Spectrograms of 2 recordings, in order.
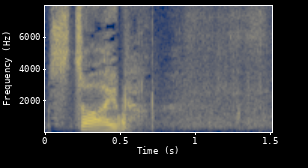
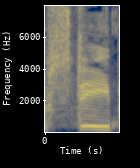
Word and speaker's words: Stibe: And her husband, my grandfather, Arthur Frederick Stibe, or Steeb, however you want to pronounce it, he died 12 years later in 1962, when I was 10.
